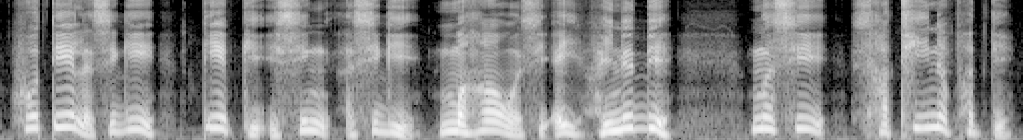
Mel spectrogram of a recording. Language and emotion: Manipuri, disgusted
